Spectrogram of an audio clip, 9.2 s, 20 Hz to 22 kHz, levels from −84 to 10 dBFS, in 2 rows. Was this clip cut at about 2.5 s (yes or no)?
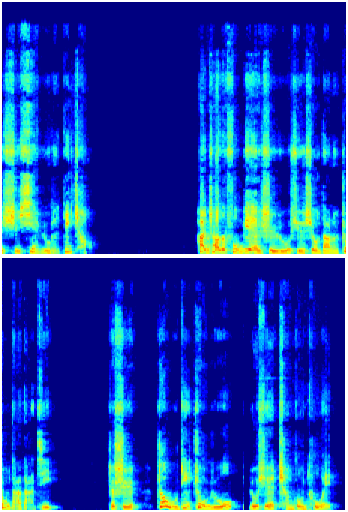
no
